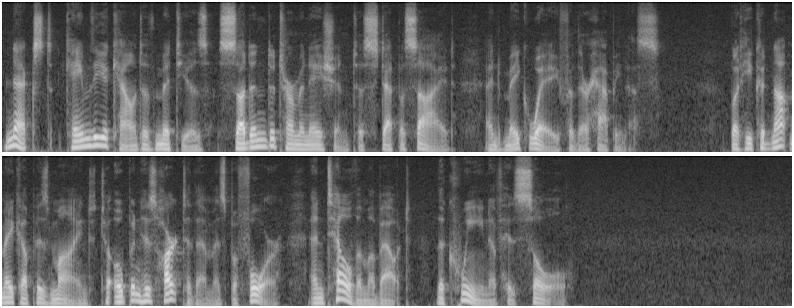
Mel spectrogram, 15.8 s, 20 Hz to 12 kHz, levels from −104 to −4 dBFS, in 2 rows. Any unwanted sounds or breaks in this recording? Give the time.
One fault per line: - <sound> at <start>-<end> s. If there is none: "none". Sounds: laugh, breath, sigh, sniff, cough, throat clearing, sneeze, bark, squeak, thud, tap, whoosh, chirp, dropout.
none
